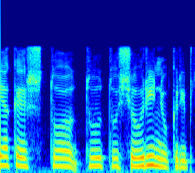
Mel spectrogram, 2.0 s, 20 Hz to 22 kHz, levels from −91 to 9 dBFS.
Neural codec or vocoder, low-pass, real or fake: none; 7.2 kHz; real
